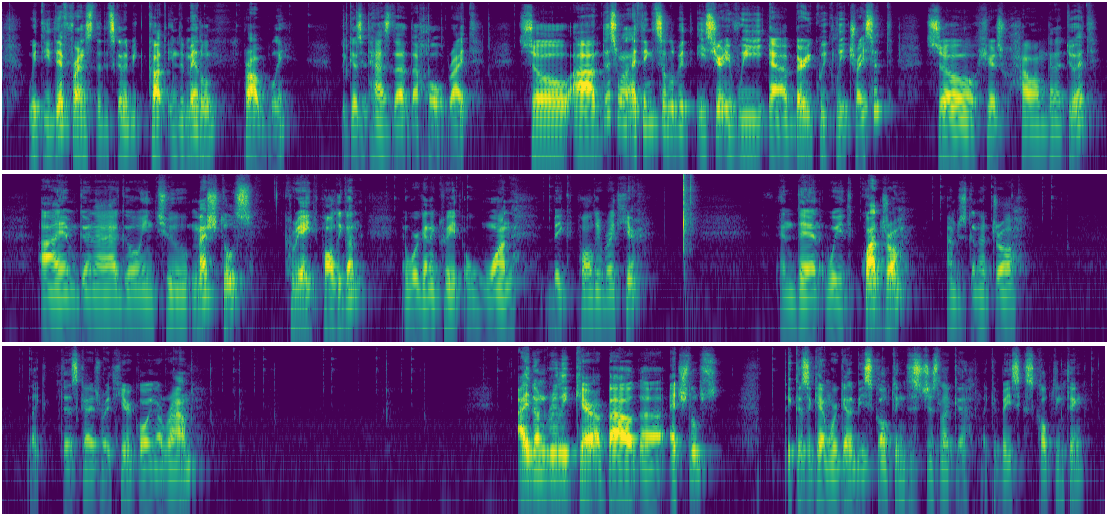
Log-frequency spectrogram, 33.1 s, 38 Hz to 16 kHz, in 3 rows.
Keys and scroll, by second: 3.2 alt+Tab, 4.0 alt+Tab, 17.6 Return, 18.3 5, 31.5 q.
